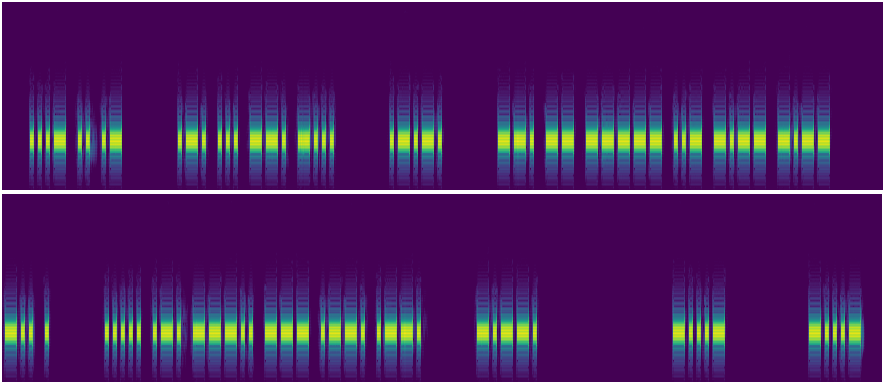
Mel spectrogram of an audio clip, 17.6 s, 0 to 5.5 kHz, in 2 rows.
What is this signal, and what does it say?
Morse code, heard as a keyed tone, about 30 wpm, 700 Hz. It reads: VIA RSGB <AR> GM0UYY DE 5R8OPP <KN> <BT> <BT>
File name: UK MASTER QSOs TRAINING / 30WPM / UK MASTER QSOs 0034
